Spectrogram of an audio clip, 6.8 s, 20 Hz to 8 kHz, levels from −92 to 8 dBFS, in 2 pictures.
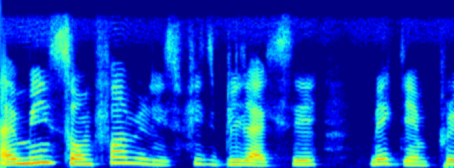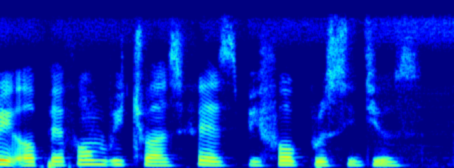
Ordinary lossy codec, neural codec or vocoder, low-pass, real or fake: none; vocoder, 44.1 kHz, 128 mel bands every 256 samples, BigVGAN v2; 7.2 kHz; fake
